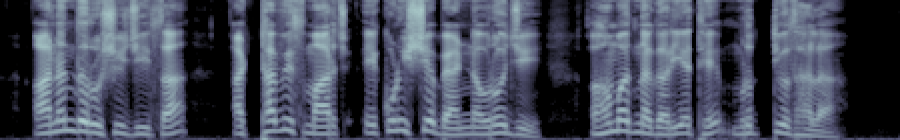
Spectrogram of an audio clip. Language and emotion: Marathi, neutral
